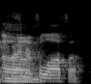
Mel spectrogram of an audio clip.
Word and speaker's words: Kiner-Falefa: Isaiah Kiner-Falefa.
